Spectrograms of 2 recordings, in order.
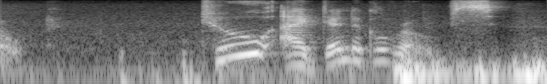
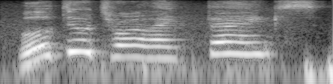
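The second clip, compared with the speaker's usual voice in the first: higher chipper Spike voice; voicing Spike; 9 semitones higher, 3 dB louder, slower than usual. A narrator's reading. Spike answers Twilight on his way out, chipper. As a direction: answer cheerfully, a bit higher.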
